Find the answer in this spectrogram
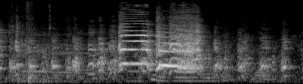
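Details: Fayoumi chickens at a farm in Jamalpur, Bangladesh, with a steady background of clucking and a brief louder squawking crow in the middle.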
